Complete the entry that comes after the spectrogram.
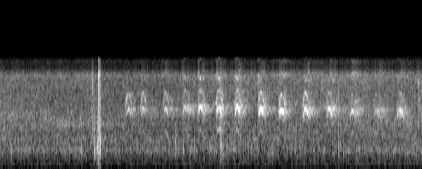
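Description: A single sharp knock about two seconds in, then a bird calling over and over, about two harsh calls a second.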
